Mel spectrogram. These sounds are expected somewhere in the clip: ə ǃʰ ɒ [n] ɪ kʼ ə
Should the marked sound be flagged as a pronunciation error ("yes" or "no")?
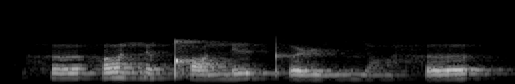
no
